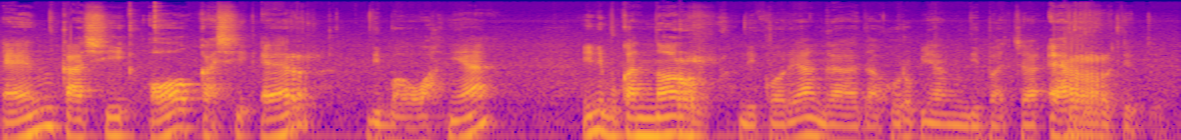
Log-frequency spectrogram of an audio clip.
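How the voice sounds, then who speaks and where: A teacher walks through Korean syllables one by one at a very unhurried pace. The delivery is casual and chatty, with careful spelled-out sounds. A faint background hiss sits under the voice. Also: medium pitch, expressive, low-quality recording. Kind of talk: casual lesson explaining song lyrics.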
